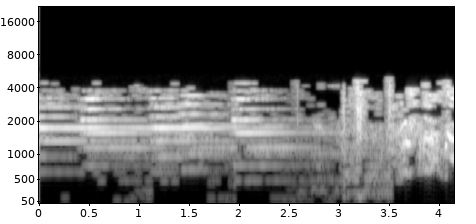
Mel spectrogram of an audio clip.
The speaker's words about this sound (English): Yeah, I'll ring the bell.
